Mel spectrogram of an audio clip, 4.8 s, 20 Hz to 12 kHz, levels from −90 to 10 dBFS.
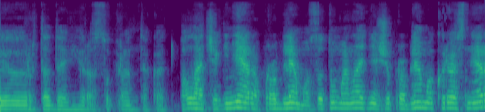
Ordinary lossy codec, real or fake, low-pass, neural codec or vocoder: AAC, 32 kbps; real; 10.8 kHz; none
